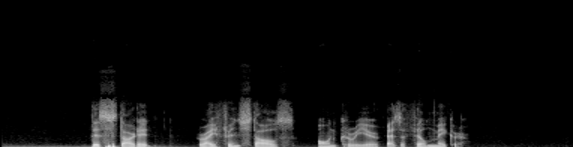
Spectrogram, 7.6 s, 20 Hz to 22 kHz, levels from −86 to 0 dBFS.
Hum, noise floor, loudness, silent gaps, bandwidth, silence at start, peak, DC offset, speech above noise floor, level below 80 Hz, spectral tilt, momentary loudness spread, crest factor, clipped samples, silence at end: none; -76 dBFS; -21 LUFS; none; 7.4 kHz; 1.2 s; -2 dBFS; under 0.1%; 56 dB; -42 dBFS; -6.5 dB/octave; 11 LU; 22 dB; under 0.1%; 1.45 s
